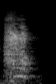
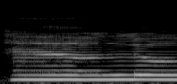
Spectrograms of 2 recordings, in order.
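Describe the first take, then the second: First: It is said very fast. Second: It is said very slowly.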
